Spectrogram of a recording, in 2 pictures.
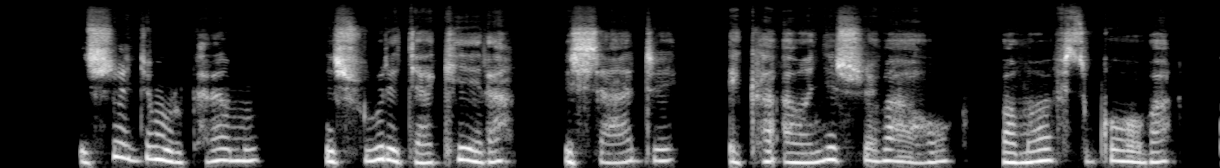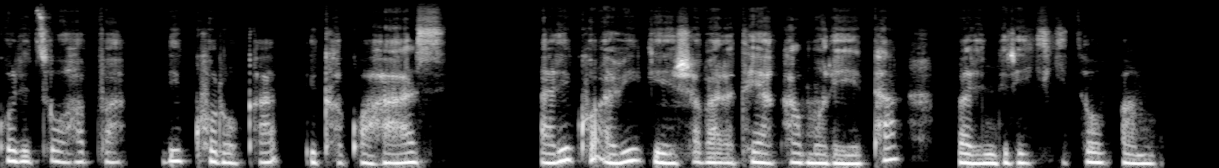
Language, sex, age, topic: Rundi, female, 25-35, education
